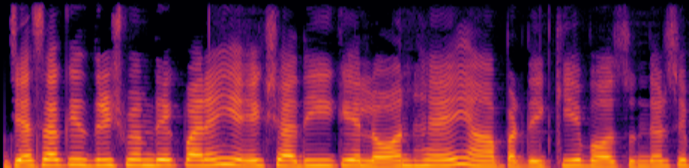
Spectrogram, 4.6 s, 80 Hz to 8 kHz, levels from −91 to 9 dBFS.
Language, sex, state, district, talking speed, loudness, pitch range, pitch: Hindi, female, Chhattisgarh, Kabirdham, 275 wpm, -14 LUFS, 225-255 Hz, 245 Hz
